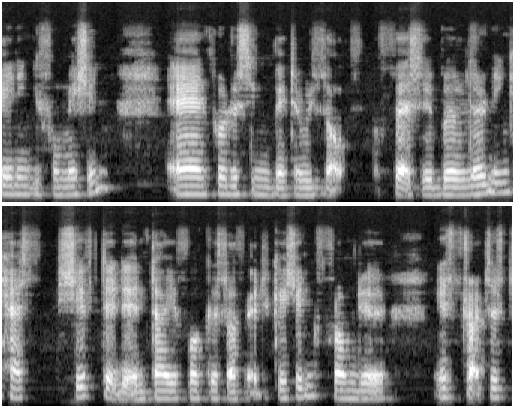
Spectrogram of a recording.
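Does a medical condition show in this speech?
No.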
